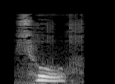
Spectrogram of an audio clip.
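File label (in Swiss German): "hoor", Alsatian; medecine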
